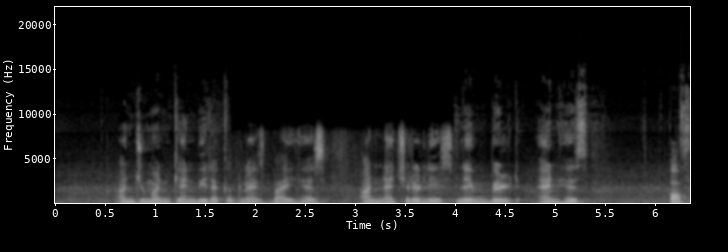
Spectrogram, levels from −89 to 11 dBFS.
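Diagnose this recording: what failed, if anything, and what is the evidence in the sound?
A call bitrate drop runs from 1.77 to 4.05 s in the codec and network path. The speech turns rough and muffled, with everything above 8 kHz gone for nearly 1.8 s, which fits the encoder falling from about 64 to 11 kbps after a bandwidth estimate collapsed.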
